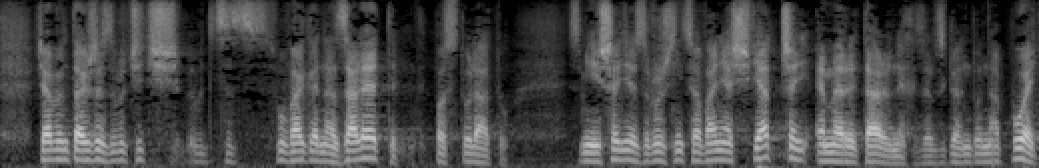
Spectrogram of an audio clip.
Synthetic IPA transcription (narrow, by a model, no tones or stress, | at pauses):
xt͡ɕawbɘmt̪aɡʐɛzvɾut͡ɕit͡ɕ | uvaɡɛnazalɛt̪ɘ | pɔst̪ulat̪u | zmʲɲejʂɛɲɛzɾuʐɲit̪sɔvaɲaɕfʲjat̪̚t͡ʂɛɲɛmɛɾɘt̪alnɘɣzɛvzɡlɛnd̪unapwɛt͡ɕ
